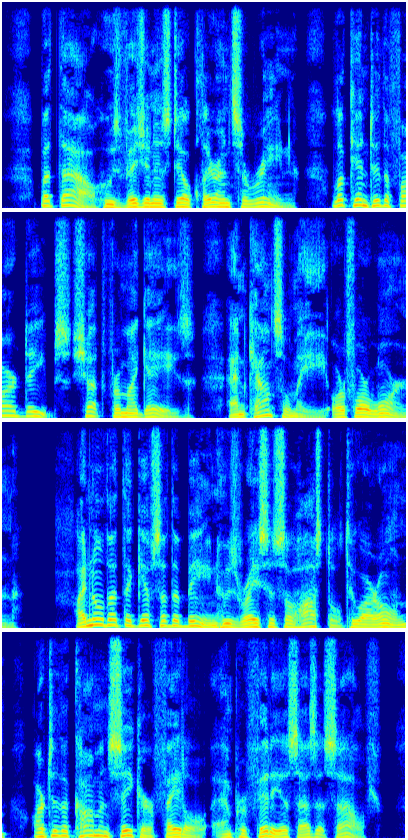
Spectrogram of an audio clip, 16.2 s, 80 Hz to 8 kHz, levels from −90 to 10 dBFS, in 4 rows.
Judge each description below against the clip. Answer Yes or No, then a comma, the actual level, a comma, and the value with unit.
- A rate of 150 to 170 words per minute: No, average, 180 wpm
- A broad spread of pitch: Yes, wide, 6.9 semitones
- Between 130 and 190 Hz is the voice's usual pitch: Yes, medium, 140 Hz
